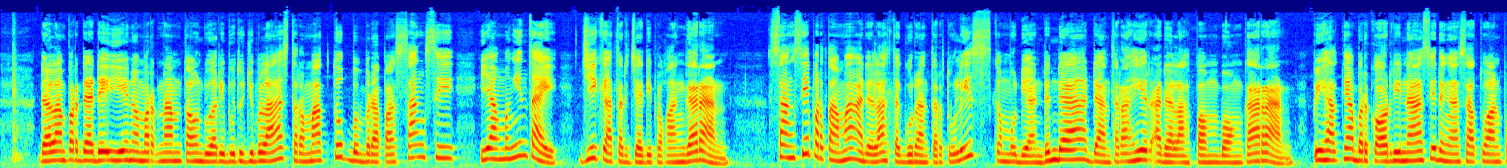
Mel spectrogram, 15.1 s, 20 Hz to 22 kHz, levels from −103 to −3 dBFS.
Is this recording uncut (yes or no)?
no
